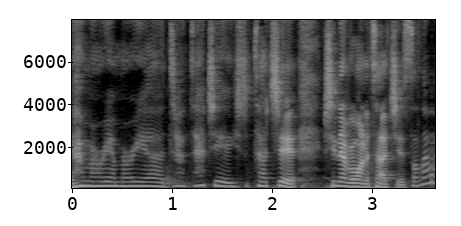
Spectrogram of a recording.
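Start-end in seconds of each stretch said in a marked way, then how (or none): 0.0-2.3 soft, coaxing murmur; lightly voiced teenage come-on, hushed.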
